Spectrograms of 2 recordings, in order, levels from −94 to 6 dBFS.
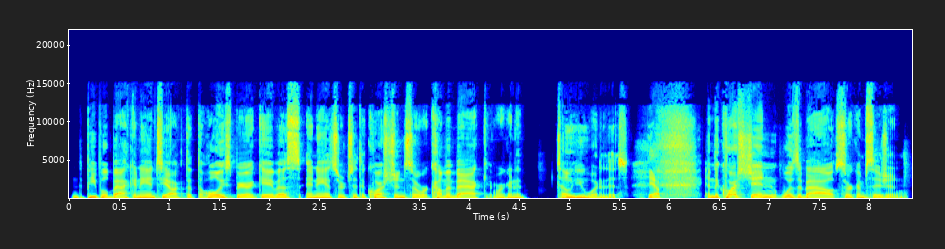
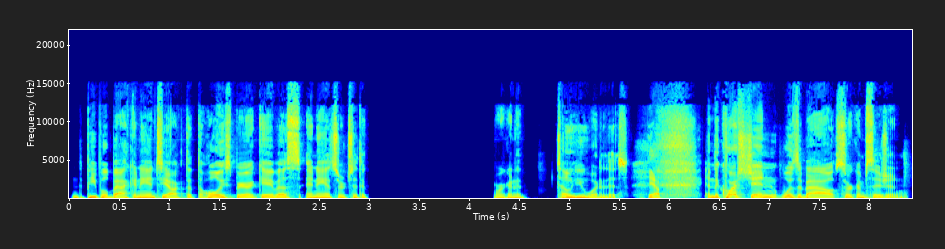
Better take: first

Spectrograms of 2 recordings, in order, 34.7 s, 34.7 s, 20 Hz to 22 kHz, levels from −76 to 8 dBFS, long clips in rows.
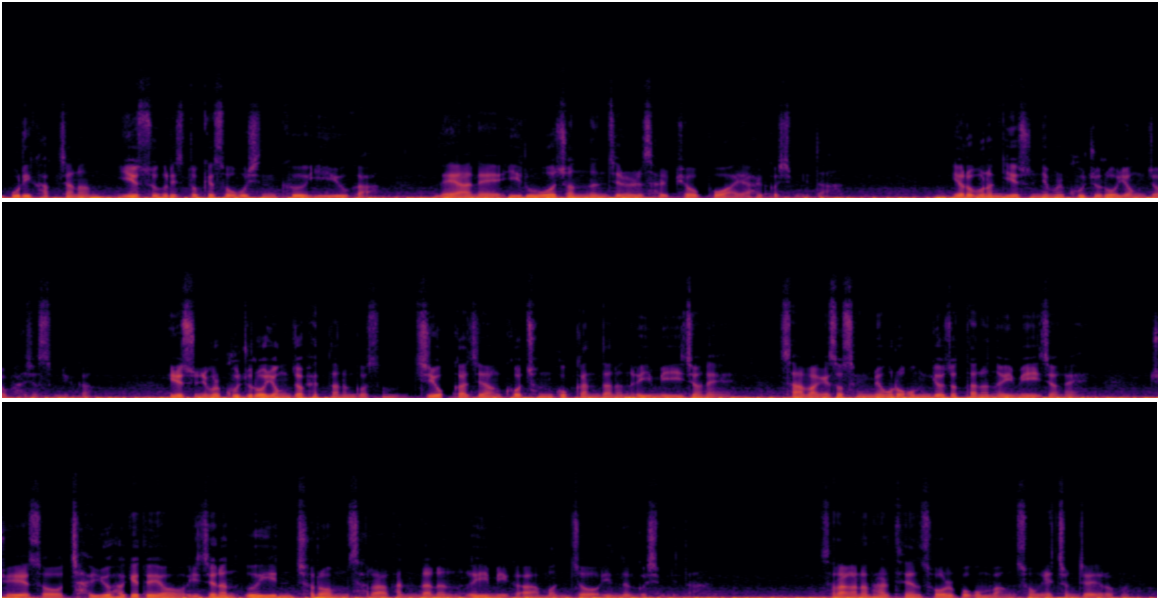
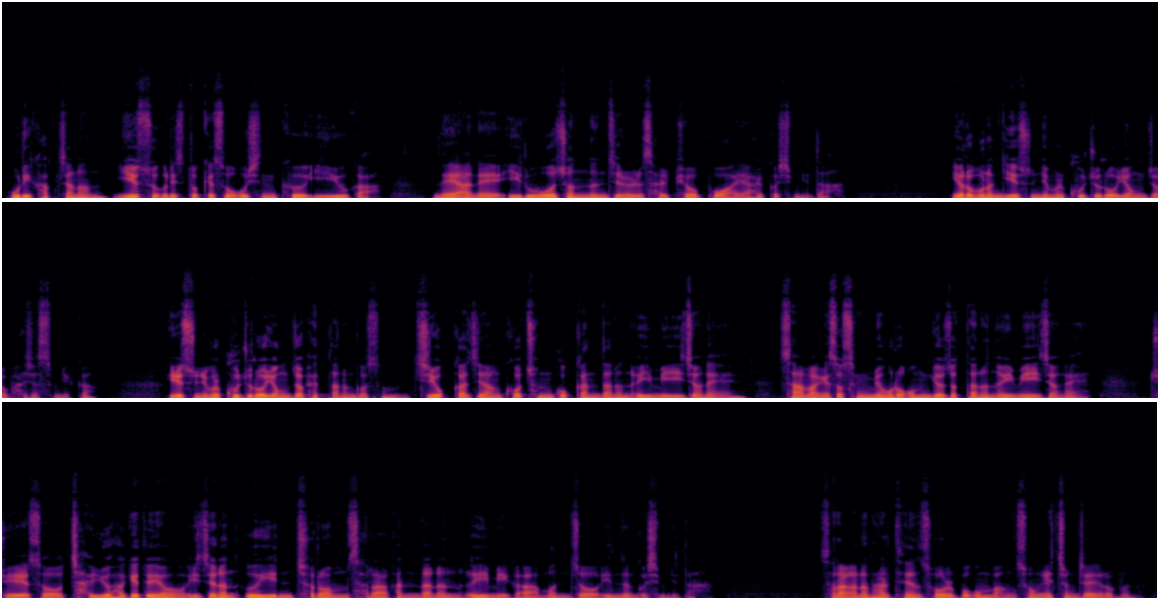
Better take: second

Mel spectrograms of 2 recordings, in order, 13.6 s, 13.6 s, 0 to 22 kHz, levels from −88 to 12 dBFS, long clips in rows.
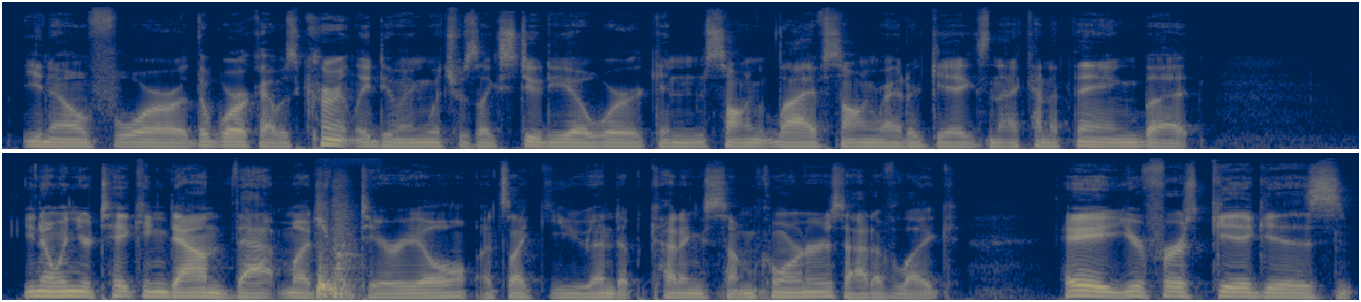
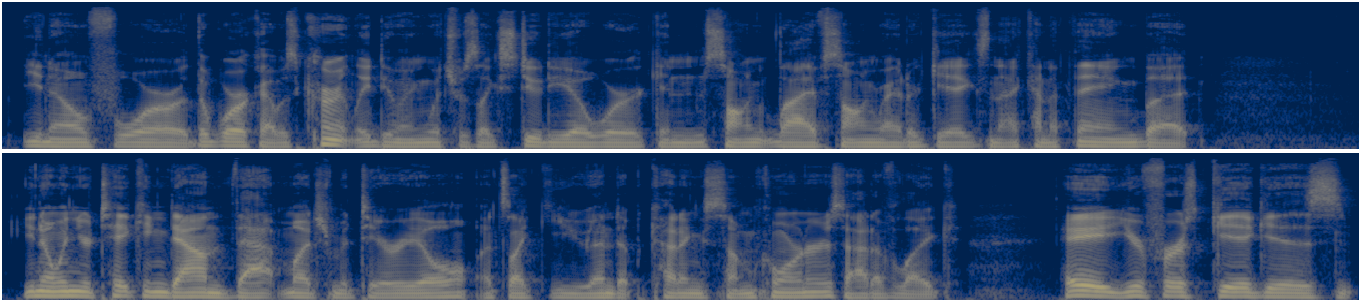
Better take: second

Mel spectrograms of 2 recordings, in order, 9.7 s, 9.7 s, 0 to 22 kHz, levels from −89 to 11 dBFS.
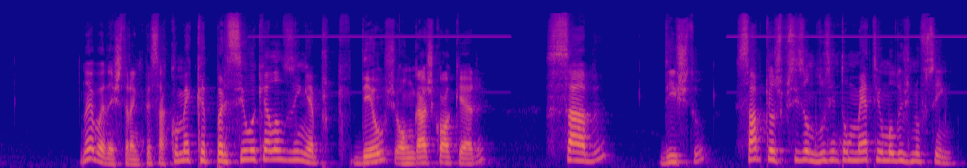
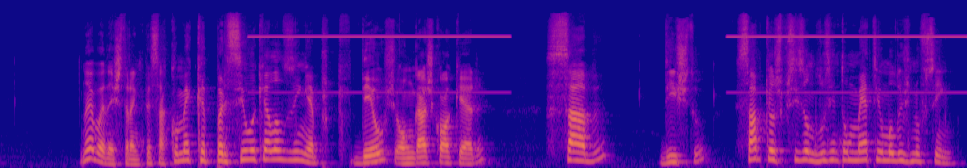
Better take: first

